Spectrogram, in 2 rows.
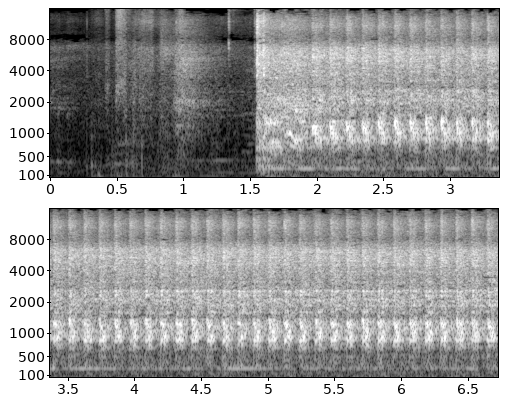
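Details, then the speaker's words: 12-valve Cummins dually, freshly installed mechanical fuel pump, quarter tank: starter cranks steadily about three pulses a second and never fires; no fuel getting through, later traced to overflow valve unsuited to stock pump. "I think it was the overflow valve too I guess they're not made for a stock pump that's what he said"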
